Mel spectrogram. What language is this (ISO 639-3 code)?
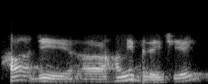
mai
